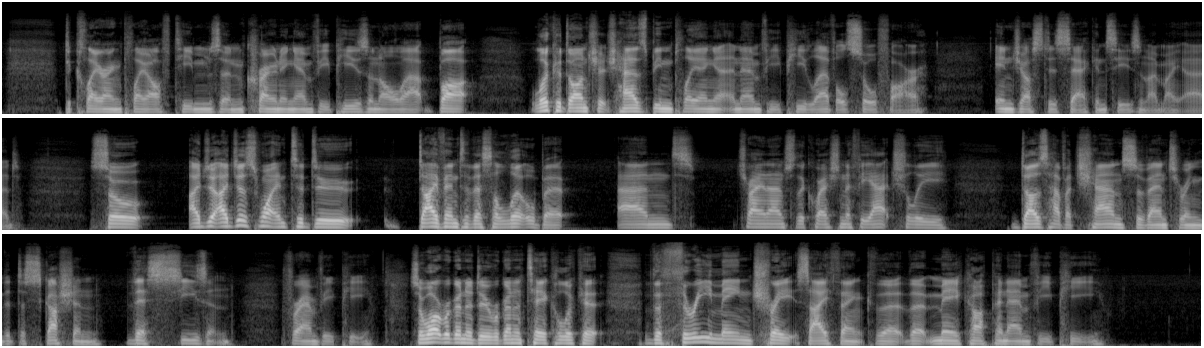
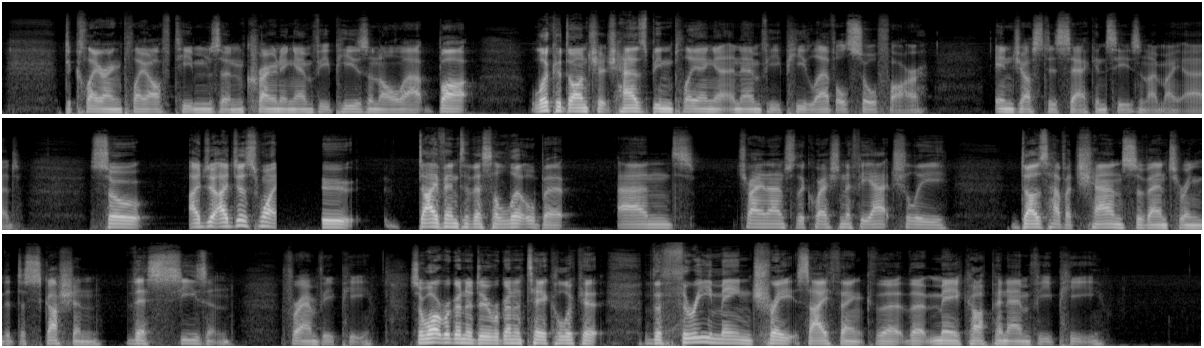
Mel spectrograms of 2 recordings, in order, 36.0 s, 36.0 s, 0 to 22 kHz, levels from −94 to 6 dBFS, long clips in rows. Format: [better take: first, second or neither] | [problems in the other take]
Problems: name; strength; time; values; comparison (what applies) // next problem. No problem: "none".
first | audio cutting out; at 15 s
